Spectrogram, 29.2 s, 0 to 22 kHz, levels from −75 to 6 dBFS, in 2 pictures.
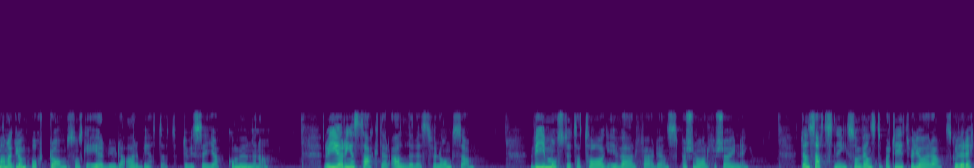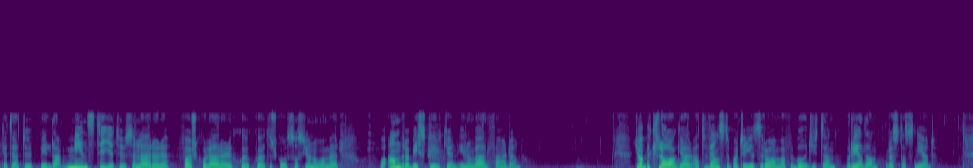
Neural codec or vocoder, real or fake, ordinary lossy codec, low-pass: none; real; none; 7.2 kHz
